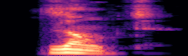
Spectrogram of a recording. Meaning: 1. Extremely fatigued 2. Deeply asleep 3. Drunk; intoxicated
- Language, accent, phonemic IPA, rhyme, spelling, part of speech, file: English, Australia, /zɒŋkt/, -ɒŋkt, zonked, adjective, En-au-zonked.ogg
